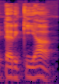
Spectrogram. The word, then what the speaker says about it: Türkiye: अब इसका नाम हो चुका है टर्किया या तुर्किया, ये इस तरह बोलते हैं।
